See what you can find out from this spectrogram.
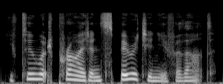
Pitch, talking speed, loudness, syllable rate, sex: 195 Hz, 270 wpm, -17 LUFS, 6.1 syllables/s, female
